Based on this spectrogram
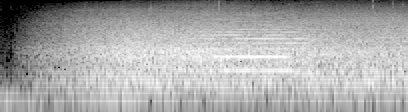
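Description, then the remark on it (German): Steady roar of busy road traffic on a four-lane main road, Ollenhauer Straße in Berlin-Reinickendorf, swells in, with a car horn honking briefly in the middle above the continuous rush of passing vehicles. “Die Ollenhauer Straße in Berlin-Reinickendorf. Eine vierspurige Hauptstraße mit nur wenigen Metern Radweg.”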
